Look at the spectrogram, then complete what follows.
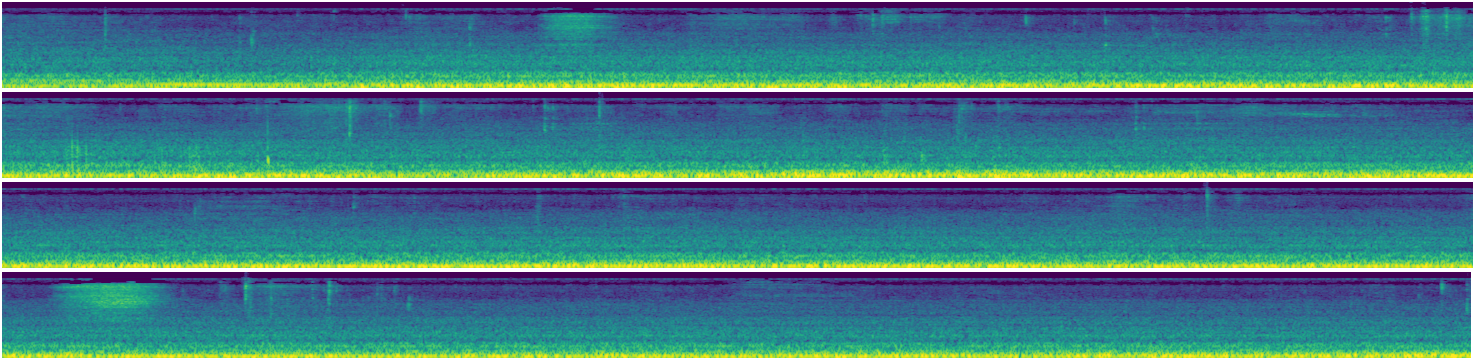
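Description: Car driving, heard from inside the cabin: a steady low drone of engine and road noise.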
